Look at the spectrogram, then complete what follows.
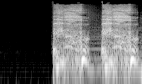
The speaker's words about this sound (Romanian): Chiar dacă pare inofensivă la început, nu te juca cu tusea productivă.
